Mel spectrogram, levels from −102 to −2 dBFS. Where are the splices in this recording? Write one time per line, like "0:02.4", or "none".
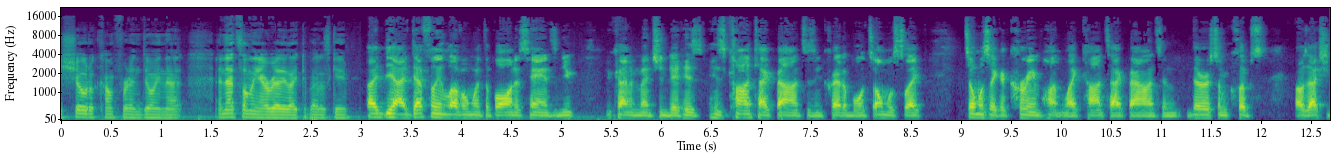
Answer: none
